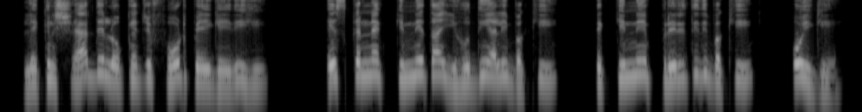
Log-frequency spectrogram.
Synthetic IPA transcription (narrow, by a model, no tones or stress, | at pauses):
leːkɪnʃɛːɾd̪eːloːkjãt͡ʃəpʰoːʈpeiɡɐid̪iɦi | eskənːɛkɪnːet̪ãjɐɦuːd̪iaːlibɐkʰːi | t̪ekɪnːepɾeːɾɪt̪id̪iːbɐkʰːi | oːiːɡḛː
